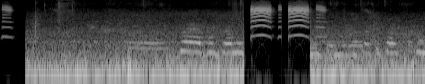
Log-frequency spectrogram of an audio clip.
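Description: High-pitched squeaks, each a quick rise and fall in pitch: one right at the start and two in quick succession about two and a half seconds in. All other sound drops out around them, as with a squeak effect cut into the clip. Between them are faint voices over a low steady rumble.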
